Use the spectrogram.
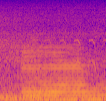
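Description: Steady ocean surf rushes in the background while a deep, sustained ship's horn tone rises and holds over it, loud, with no voices.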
